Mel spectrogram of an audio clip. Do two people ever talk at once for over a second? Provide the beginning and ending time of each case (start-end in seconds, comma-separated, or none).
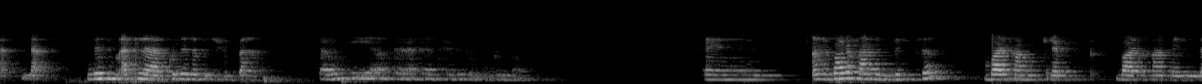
none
